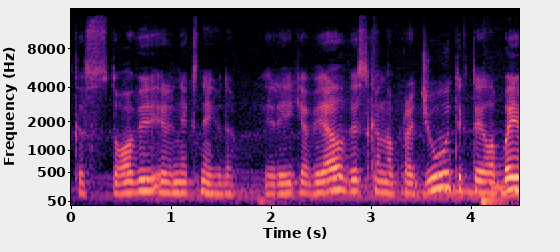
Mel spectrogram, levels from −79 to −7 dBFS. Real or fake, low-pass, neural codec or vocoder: fake; 14.4 kHz; vocoder, 48 kHz, 128 mel bands, Vocos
